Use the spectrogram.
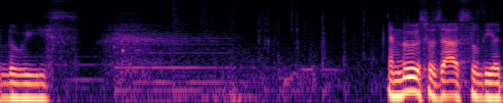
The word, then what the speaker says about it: Luis: You know, one thing I loved about the original Lori4, Leon always said his name wrong. He just said Louis instead of Louise.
